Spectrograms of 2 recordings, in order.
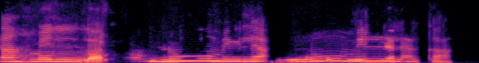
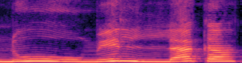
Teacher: نون کا لام میں امام سوسی کا ادغام ہے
